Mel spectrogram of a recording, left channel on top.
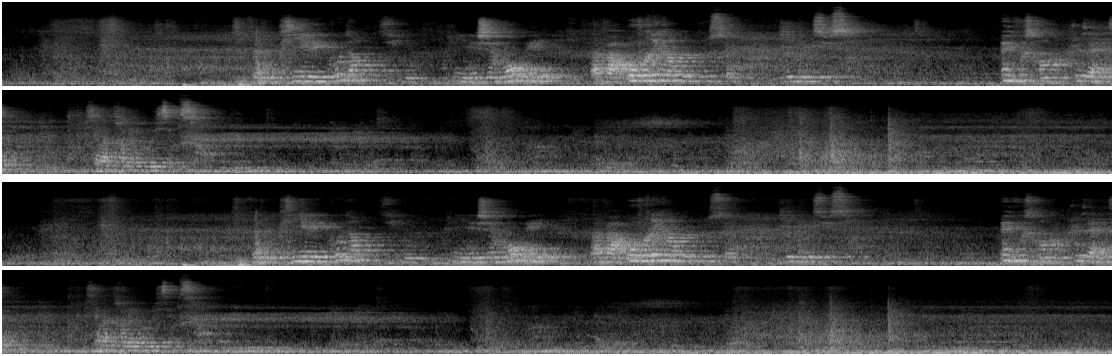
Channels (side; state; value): both; normal; correlation 0.41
